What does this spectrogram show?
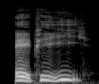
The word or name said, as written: API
